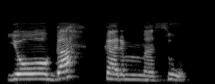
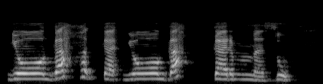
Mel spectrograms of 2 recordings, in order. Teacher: So you don't chant the visarga completely.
